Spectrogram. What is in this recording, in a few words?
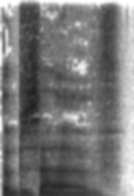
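"observe", British English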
